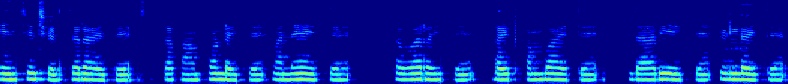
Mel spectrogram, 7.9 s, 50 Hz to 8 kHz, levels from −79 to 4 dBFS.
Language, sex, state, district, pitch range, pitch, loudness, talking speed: Kannada, female, Karnataka, Bijapur, 200-210 Hz, 205 Hz, -37 LUFS, 135 wpm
